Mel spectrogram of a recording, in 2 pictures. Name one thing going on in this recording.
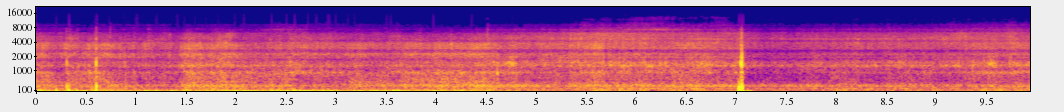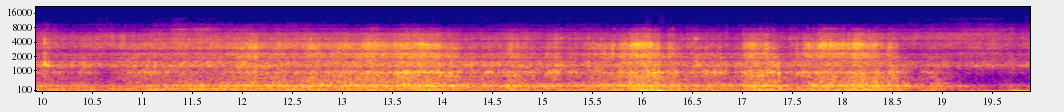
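Wind rumbles across a microphone outdoors.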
